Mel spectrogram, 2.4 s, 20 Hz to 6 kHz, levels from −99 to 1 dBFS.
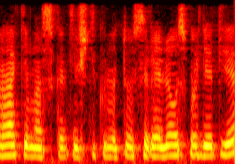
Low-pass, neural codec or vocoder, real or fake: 5.4 kHz; codec, 16 kHz in and 24 kHz out, 1.1 kbps, FireRedTTS-2 codec; fake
